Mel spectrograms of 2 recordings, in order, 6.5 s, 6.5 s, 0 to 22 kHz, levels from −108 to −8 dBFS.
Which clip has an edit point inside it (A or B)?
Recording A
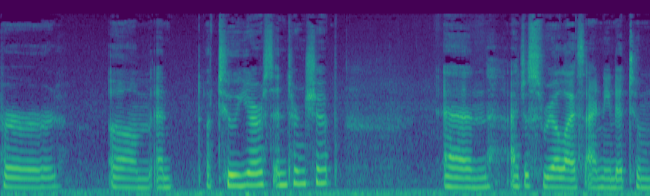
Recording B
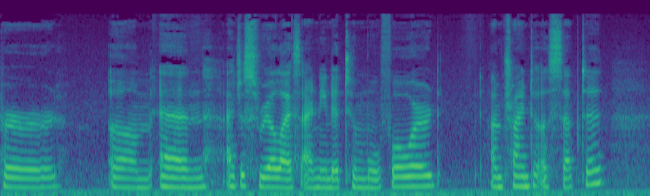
B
